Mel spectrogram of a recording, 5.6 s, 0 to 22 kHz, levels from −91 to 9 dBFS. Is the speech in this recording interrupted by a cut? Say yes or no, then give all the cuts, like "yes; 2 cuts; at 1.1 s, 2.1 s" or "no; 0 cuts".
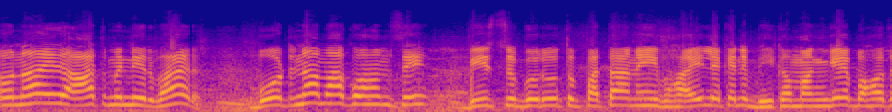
yes; 1 cut; at 2.8 s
